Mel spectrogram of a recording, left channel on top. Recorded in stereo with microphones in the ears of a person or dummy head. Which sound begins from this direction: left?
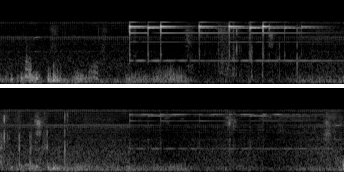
A bell, at 1.3 s.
